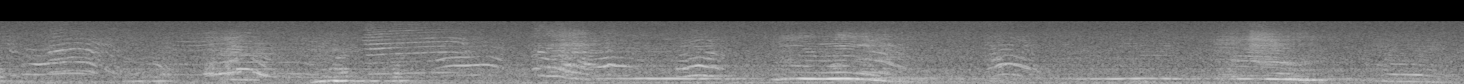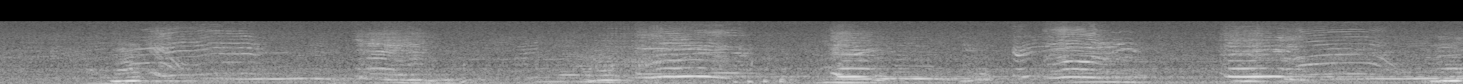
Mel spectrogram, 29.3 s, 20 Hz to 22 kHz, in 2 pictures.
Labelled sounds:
0.2	1.1	humpback whale, 0.80 to 2.1 kHz
1.8	2.3	humpback whale, 2.3 to 3.0 kHz
3.6	6.3	humpback whale, 0.80 to 7.3 kHz
6.7	7.2	humpback whale, 0.80 to 3.2 kHz
8.1	9.1	humpback whale, 0.80 to 2.7 kHz
9.9	10.4	humpback whale, 0.80 to 1.5 kHz
12.3	13.0	humpback whale, 0.93 to 1.5 kHz
15.8	17.3	humpback whale, 0.80 to 5.7 kHz
18.2	18.9	humpback whale, 0.90 to 4.2 kHz
20.9	22.1	humpback whale, 0.80 to 4.8 kHz
23.0	23.4	humpback whale, 1.4 to 2.1 kHz
24.8	28.7	humpback whale, 0.80 to 5.7 kHz

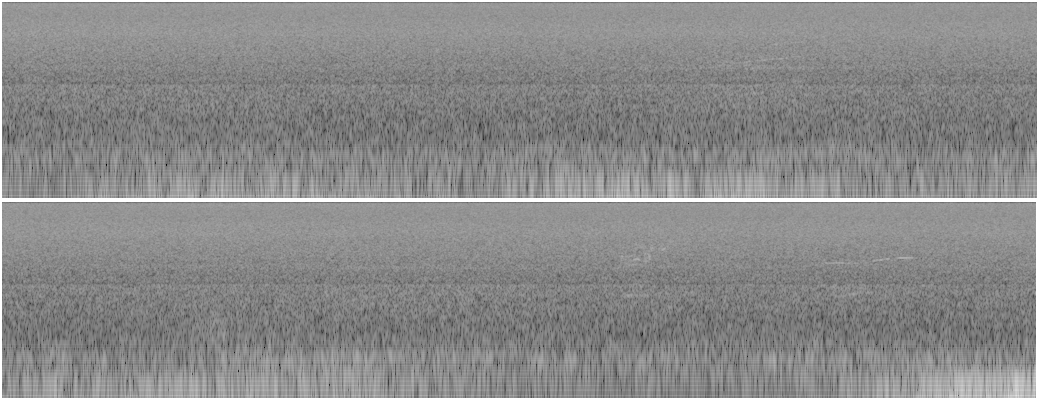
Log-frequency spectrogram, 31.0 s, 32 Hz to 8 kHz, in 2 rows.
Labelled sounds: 27.8	28.2	killer whale, Bigg's (transient), 1.4 to 1.6 kHz
28.6	29.2	killer whale, Bigg's (transient), 1.5 to 1.7 kHz

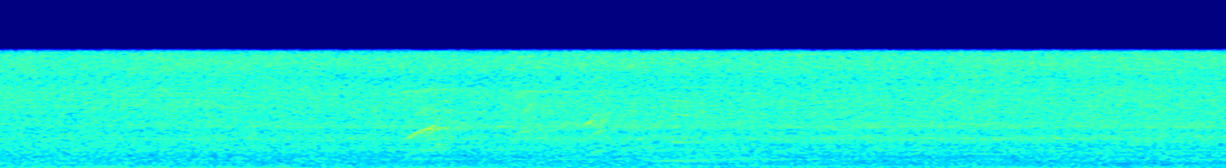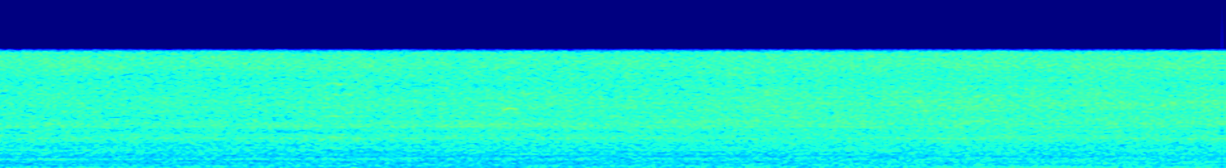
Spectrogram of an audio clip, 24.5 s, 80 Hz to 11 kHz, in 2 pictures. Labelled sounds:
4.0	4.5	killer whale, 1.3 to 3.7 kHz

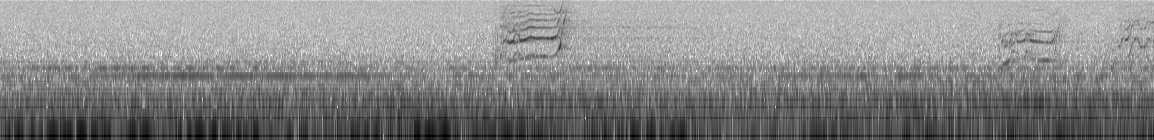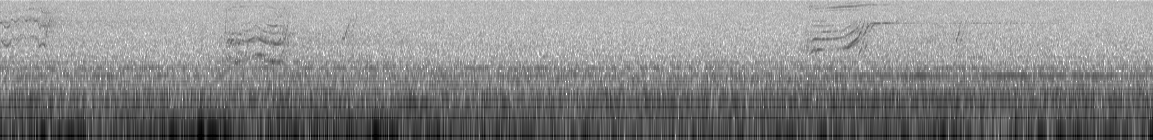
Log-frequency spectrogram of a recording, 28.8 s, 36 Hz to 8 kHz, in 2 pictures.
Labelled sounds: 6.3	7.0	killer whale, northern resident, R clan, call N33, 0.80 to 6.4 kHz
12.5	13.3	killer whale, northern resident, R clan, call N33, 1.3 to 3.3 kHz
14.3	14.6	killer whale, northern resident, R clan, call N33, 1.3 to 3.5 kHz
17.2	18.0	killer whale, northern resident, R clan, call N33, 1.4 to 3.1 kHz
24.5	25.7	killer whale, northern resident, R clan, call N32ii, 0.99 to 6.6 kHz

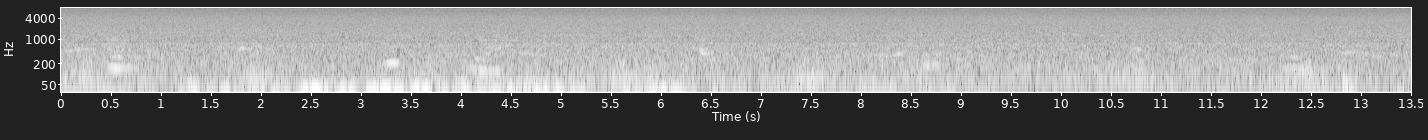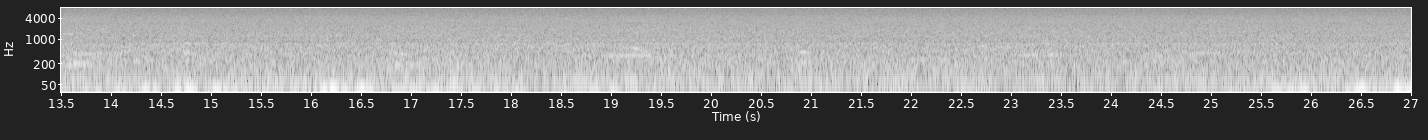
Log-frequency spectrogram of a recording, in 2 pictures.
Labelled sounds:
13.5	13.7	humpback whale, 1.3 to 1.5 kHz

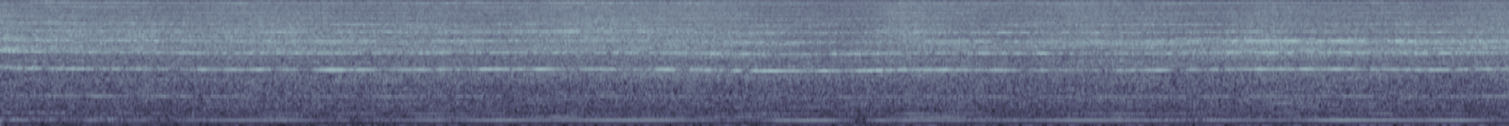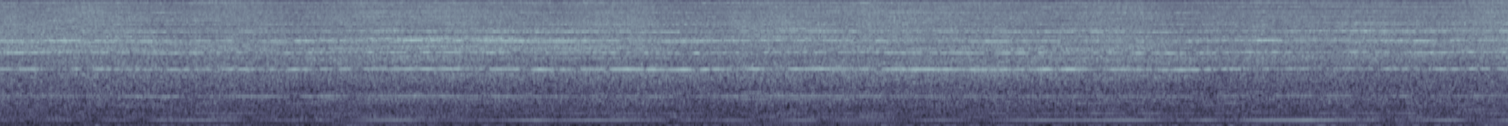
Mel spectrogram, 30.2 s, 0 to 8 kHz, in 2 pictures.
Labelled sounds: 7.0	8.1	vessel noise, 1.4 to 4.2 kHz

